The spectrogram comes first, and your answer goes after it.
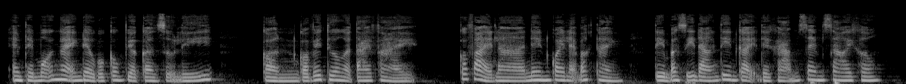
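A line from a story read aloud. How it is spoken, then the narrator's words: Smiling. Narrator (Vietnamese): Thẩm Diên Phi mỉm cười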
